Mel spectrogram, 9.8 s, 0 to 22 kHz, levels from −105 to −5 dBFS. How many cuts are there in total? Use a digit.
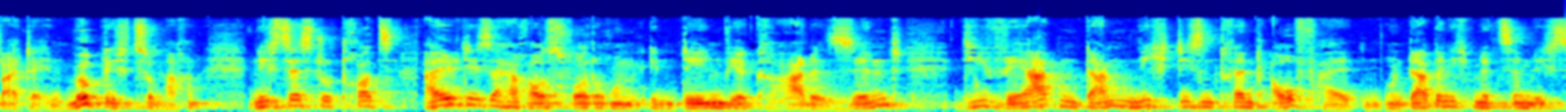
3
